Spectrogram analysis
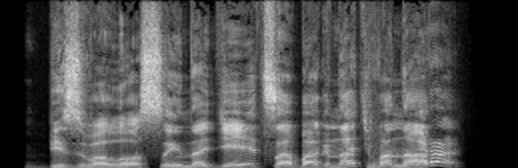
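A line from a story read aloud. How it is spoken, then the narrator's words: Loud laughter. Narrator (Russian): расхохотался Хануман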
